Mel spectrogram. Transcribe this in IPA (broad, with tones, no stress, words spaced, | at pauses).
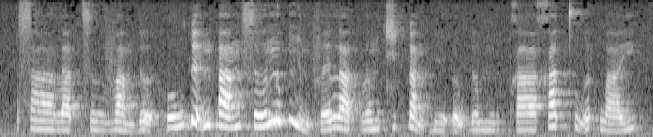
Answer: sa̤ː˨˩la˨˩t̚sə̤ː˨˩ va˧˩mɗə̰ː˧˨ ho˨˦wɗɛ̰˧˥n ʔa˨˦ŋ səː˨˦nə˦˥p̚ ɲə˧˩nfɛ˨˦ la˨˩t̚ lə˧mt͡ɕə˦˥t̚ɗa̰˧˨ŋ ɓe̤˨˩ʔə̰ː˧˨w ɗə˧wɲo˨˩p̚xaː˧ xa˦˥t̚t̪ʰṵ˧˥ə̯hwa˨˦j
